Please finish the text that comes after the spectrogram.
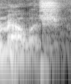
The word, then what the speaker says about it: Malesh: syllabus and you're wondering how do i pronounce that don't worry about it it's just dr malash uh this is a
